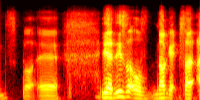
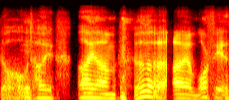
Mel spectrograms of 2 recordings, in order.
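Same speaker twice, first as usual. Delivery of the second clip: odd, very slow, drawn-out, unnatural voice. Imitating how the main actor in a show talks: imitating an actor's strange voice. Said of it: "him talking, strange voice".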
